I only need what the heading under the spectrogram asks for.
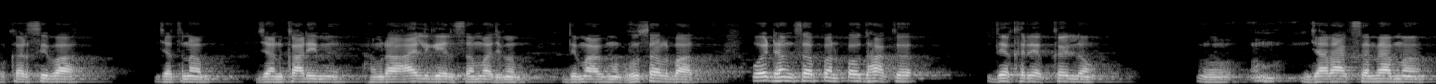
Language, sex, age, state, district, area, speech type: Maithili, male, 60+, Bihar, Begusarai, urban, spontaneous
